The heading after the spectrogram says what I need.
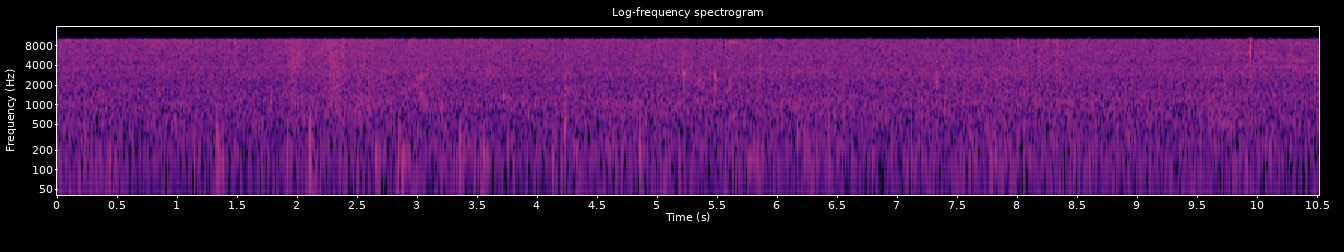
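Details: Medical-student teaching demonstration of finger-on-finger chest percussion: short dull taps over room noise, mapping the upper border of relative cardiac dullness near the left sternal line from the first intercostal space.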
